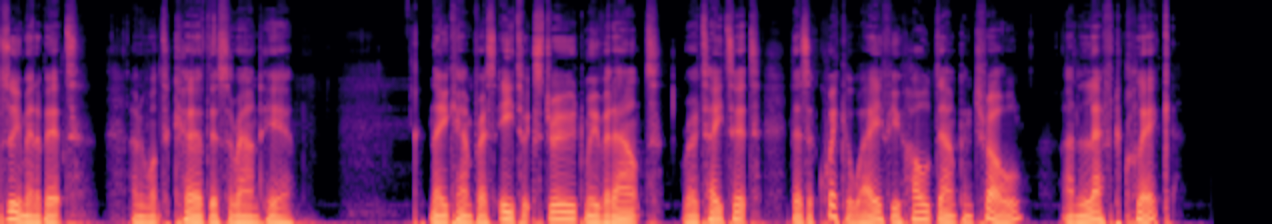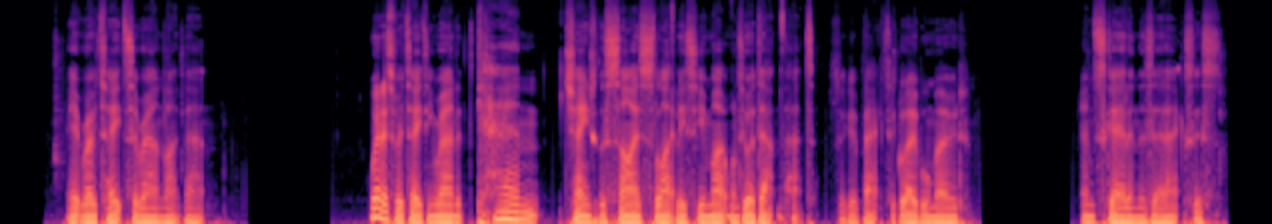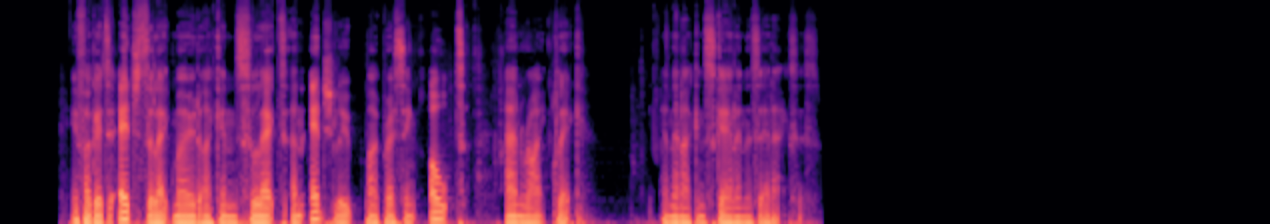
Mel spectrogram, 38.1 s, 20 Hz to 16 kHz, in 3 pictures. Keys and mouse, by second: 0.0 click, 0.1 middle click, 0.8-10.5 middle drag, 10.5-14.3 drag, 14.3 middle click, 15.0 middle click, 15.4-19.2 middle drag, 19.4 middle click, 19.6 middle click, 21.4-23.4 drag, 23.4 s, 24.7 click, 25.2 ctrl+Tab, 26.6 click, 26.8 click, 29.9-31.5 right drag, 31.5 s, 33.4 click, 33.6 click, 33.8 Tab, 34.1 click, 34.4 KP_3, 34.7 s, 34.9 g, 35.8 click, 36.0 click, 37.6 middle click.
